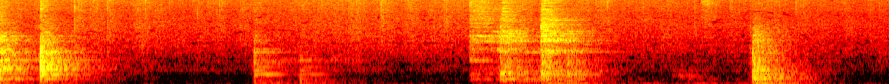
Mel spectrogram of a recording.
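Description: Spices added to a frying pan and stirred while cooking cashew pieces, with several sharp scrapes and clinks of a utensil against the pan over a soft sizzle, close and intermittent.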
